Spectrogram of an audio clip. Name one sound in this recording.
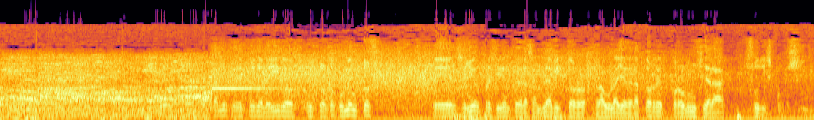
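A crowd shouts and clamours in a large echoing hall.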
